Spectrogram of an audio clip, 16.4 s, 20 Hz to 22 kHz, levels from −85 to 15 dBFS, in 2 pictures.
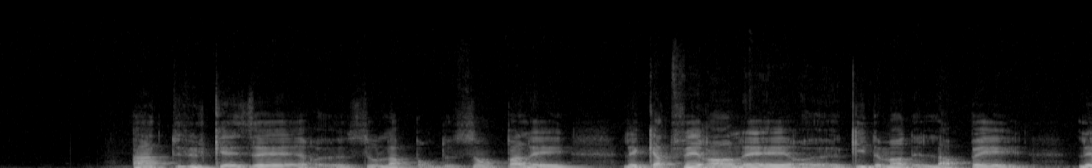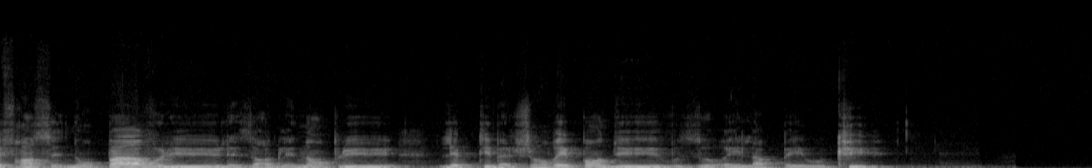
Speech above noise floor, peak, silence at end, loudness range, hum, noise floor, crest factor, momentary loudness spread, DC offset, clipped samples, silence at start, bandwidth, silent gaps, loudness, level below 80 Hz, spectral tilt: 47 dB; -6 dBFS; 1.5 s; 4 LU; none; -70 dBFS; 18 dB; 10 LU; under 0.1%; under 0.1%; 1 s; 8 kHz; none; -24 LUFS; -66 dBFS; -8.5 dB/octave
